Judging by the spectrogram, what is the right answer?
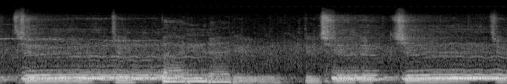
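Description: A cappella vocal group singing held, harmonised chords with no clear words, in two long phrases with a short break about three seconds in.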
